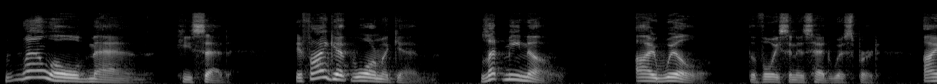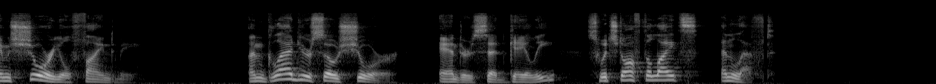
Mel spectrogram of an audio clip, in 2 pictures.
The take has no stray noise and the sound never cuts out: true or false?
true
